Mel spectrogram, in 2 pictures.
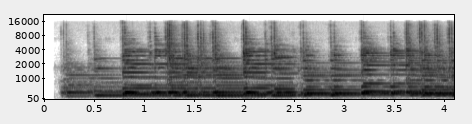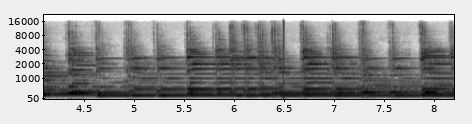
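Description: Gitar lele, a small six-string guitar, played solo and instrumental: a quick run of plucked melody notes over ringing chords.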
